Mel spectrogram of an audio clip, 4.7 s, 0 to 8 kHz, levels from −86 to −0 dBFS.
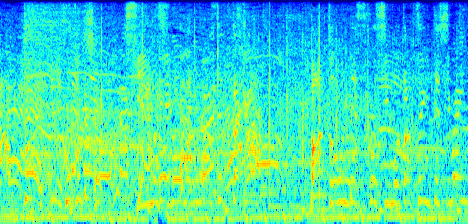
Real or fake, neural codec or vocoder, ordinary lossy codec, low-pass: real; none; none; none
